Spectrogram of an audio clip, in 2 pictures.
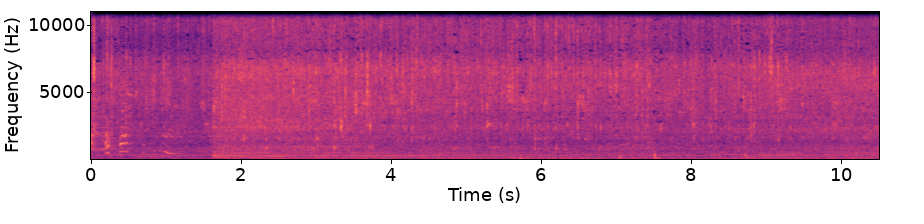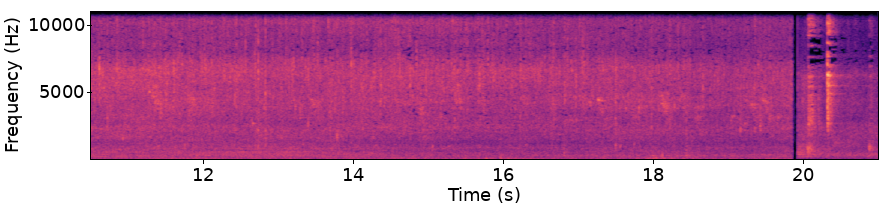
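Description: Water trickling and splashing down the rock face of a small grotto fountain. Background music of long held notes comes in about two seconds in.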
